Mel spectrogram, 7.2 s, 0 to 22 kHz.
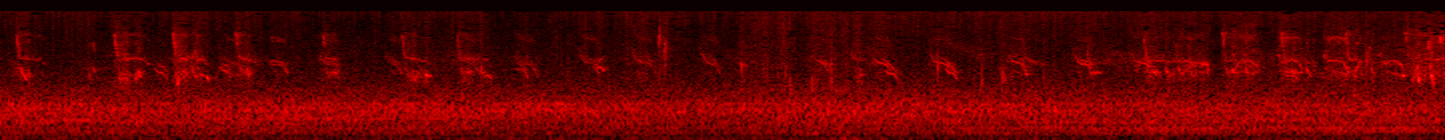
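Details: Nesting robin recorded June 5, 2018, day 28 at the nest: a continuous series of thin, high, squeaky chirps in quick irregular succession, with an even steady hum underneath.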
